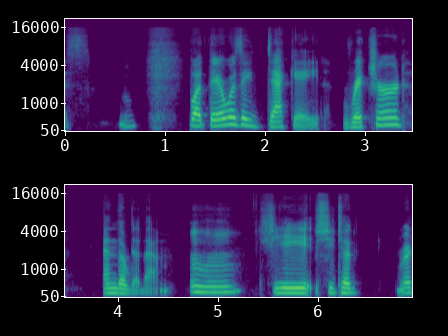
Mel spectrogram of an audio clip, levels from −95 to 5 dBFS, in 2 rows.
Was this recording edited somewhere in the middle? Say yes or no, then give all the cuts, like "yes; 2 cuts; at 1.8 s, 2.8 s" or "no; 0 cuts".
yes; 4 cuts; at 1.2 s, 2.8 s, 4.1 s, 5.3 s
